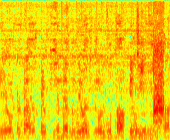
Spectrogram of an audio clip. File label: mumble; freak fortress 2; fnaf; night5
